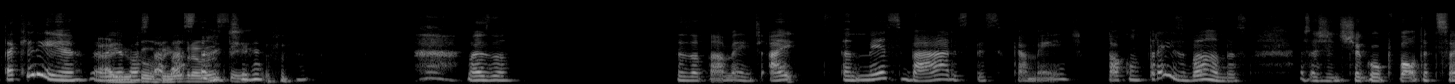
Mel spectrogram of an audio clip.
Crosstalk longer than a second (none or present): present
